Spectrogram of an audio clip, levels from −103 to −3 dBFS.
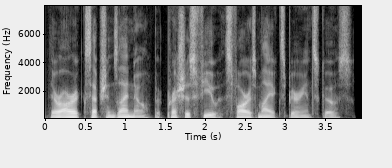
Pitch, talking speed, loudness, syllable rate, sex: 90 Hz, 215 wpm, -18 LUFS, 5.8 syllables/s, male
